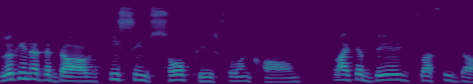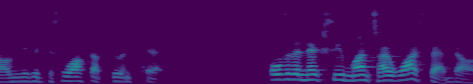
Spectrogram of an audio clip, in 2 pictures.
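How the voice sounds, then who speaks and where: Against a quiet background, a man with a high pitch and ordinary pitch variation speaks at a moderate pace in a relaxed tone, with big swings in loudness. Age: middle-aged. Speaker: financial coach. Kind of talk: motivational talk.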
